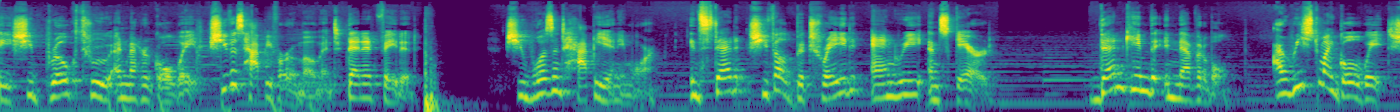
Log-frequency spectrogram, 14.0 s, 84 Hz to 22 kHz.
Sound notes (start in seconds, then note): 4.2 object thuds; 6.2 morose music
